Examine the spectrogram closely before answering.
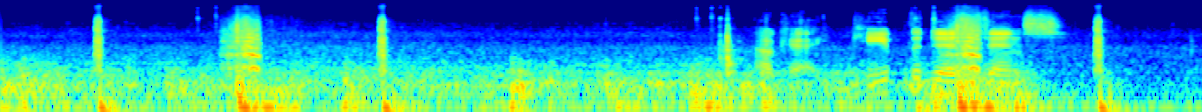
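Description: A magic spell crackles and shimmers.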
